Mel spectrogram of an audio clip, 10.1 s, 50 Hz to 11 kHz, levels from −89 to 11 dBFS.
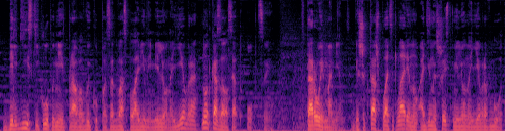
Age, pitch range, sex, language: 20-39, 85-105 Hz, male, Russian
